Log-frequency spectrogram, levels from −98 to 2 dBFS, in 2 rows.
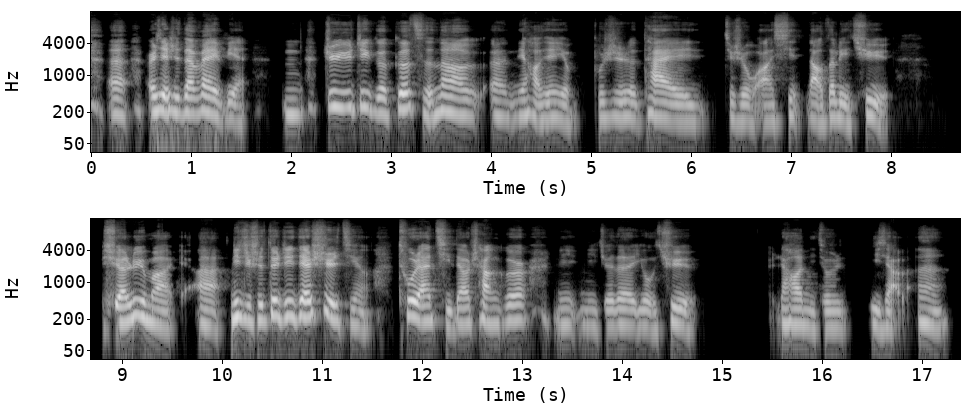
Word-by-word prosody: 嗯， 180 -2 -1 0.2
而 195 - +4
且 205 -1 +6
是 195 -1 0
在 190 -1 +5
外 195 -4 +6
边， 145 -3 -5 0.4
嗯。 180 -1 -6 0.2
至 250 +1 +3
于 245 0 +2
这 245 0 -1
个 190 -2 0
歌 225 +6 +4
词 205 -10 -5
呢， 185 -3 +2 0.2
嗯， 160 -4 -7
你 170 +1 -3
好 160 -6 -2
像 150 +2 -2
也 145 -3 -4 0.2
不 155 - -8
是 155 -1 -4
太 150 -2 +2 0.4
就 150 - -9
是 140 0 -5
往 140 +1 -4
心 135 +5 -9
脑 - - +1
子 155 - -3
里 145 -4 -3
去。 160 - -4 0.8
旋 175 +1 +5
律 220 0 +4
嘛 155 -7 +2 0.3
啊， 145 -3 -2
你 210 +2 +4
只 185 - +1
是 185 +2 +1
对 230 +5 +5
这 220 +2 +3
件 215 0 +9
事 220 -5 +4
情， 155 -6 -9 0.3
突 230 - +3
然 180 -3 +6
起 165 -5 -4
调 160 +1 0
唱 165 -1 +1
歌 180 +3 -1
儿， 190 - -2 0.2
你 155 -1 -11
你 150 -1 -12
觉 145 +2 -5
得 150 -1 -2
有 140 -2 -5
趣， 140 +1 -3 0.8
然 160 - -3
后 155 0 +2
你 145 -2 -7
就 140 +2 -7 0.4
记 155 - -4
下 145 - -2
了， - - -10
嗯。 160 -3 -5
165 Hz, 220 characters per minute, -24 LUFS, 150-190 Hz, 0.8 s, 件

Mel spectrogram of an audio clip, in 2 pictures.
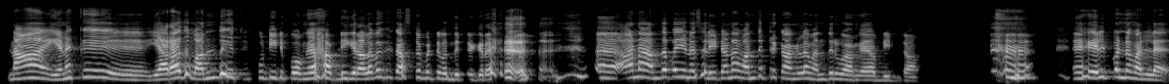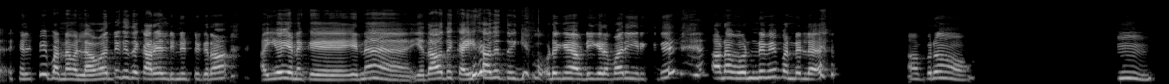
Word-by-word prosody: நான், 285 +1 +6
எனக்கு 305 +5 -1 0.7
யாராவது 270 +6 +6
வந்து, 300 - +2 0.2
து - - -22
கூட்டிகிட்டு 300 0 -2
போங்க 265 0 +1 0.2
அப்பிடீங்கிற 270 -1 +2
அளவுக்கு 320 +4 -2
கஷ்டப்பட்டு 300 0 -2
வந்துட்ருக்குறேன். 235 - -2 1.0
அ - - +2 0.3
ஆனா, 335 +3 +2
அந்த 295 +4 0
பையன் 345 -1 +2
என்ன 315 - -1
சொல்லிட்டானா? 290 +3 -1
வந்துட்டுருக்காங்கல்ல. 280 -3 -2
வந்துருவாங்க 235 -3 -3
அப்பிடீன்ட்டான். 180 -3 -10 1.7
ஹெல்ப் 310 +3 +3
பண்ண 325 -2 +2
வல்ல. 235 -3 +1 0.3
ஹெல்பே 245 -1 -4
பண்ண 255 -2 -1
வரல. 220 -2 0
அவன் 230 +3 -1
பாட்டுக்கு 320 +5 -3
இந்த 285 - -1
கரைல 260 +1 +3
நின்னுட்டிருக்குறான். 255 +2 -3 0.4
ஐயோ! 270 +5 +2
எனக்கு 245 -3 -1 0.4
என்ன, 265 +4 -3 0.6
ஏதாவது 275 +5 +2
கையிறாவது 300 +6 +3
தூக்கி 270 -1 -6
போடுங்க, 270 +1 -1
அப்பிடீன்கிற 255 0 0
மாரி 275 +1 0
இருக்குது. 260 +4 -5 0.5
ஆனா 295 +1 0 0.2
ஒண்ணுமே 315 +3 0
பண்ணல. 270 -3 -1 1.0
அப்புறம். 280 +3 -5 1.7
ம். 275 -4 -8
270 Hz, 120 wpm, -20 LUFS, 250-295 Hz, 1.7 s, நான்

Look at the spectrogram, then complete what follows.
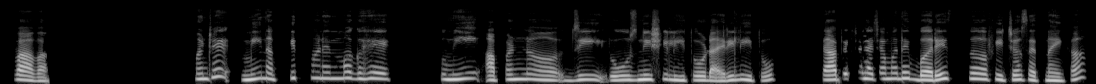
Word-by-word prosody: वाह, 210 -4 +5
वाह! 165 -1 -2 1.5
म्हणजे 265 +9 0 0.2
मी 245 +5 +4
नक्कीच 265 +3 -4
म्हणेन 280 -2 -2
मग 285 -1 -2
हे, 265 0 0 0.5
तुम्ही 240 +4 +2
आपण 230 +5 +1
अ, 205 -5 0
जी 215 +1 -1
रोजनिशी 210 +4 +2
लिहितो, 195 -1 +2
डायरी 175 +2 +2
लिहितो, 200 -2 -1 0.5
त्यापेक्षा 220 +6 +1
ह्याच्यामध्ये 265 +2 0
बरेच 210 +7 +5 0.2
अ, 250 -2 +3
फीचर्स 215 0 0
आहेत 190 -2 0
नाही 180 -2 +3
का? 245 +7 -1
225 Hz, 130 wpm, -21 LUFS, 200-260 Hz, 1.5 s, वाह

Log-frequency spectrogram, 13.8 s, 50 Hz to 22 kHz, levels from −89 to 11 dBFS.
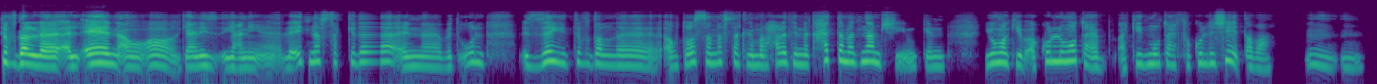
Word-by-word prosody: تفضل 225 -4 +7 0.2
قلقان 220 +5 +7
أو 180 0 0
آه، 200 -3 0
يعني 185 +2 +2
ز 185 - -9
يعني 170 0 -2
آآ - - -8
لقيت 240 +9 -1
نَفسك 255 -2 -3
كده 245 +1 -3 0.4
إن 180 -1 -3
بتقول 225 +7 -7 0.4
إزاي 230 +6 +1
تفضل 220 -3 -6 0.5
أو 175 +2 -4
توصّل 235 +3 -2
نَفسك 235 -3 -5
لمرحلة 205 +4 -2
إنّك 210 -1 -4
حتى 285 0 +2
ما 250 -1 +2
تنامش، 255 -1 0
يمكن 175 - -8 0.4
يومك 230 0 0
يبقى 205 - -2
كلّه 260 0 0
مُتعِب، 175 -11 -3
أكيد 205 +9 -6
مُتعِب 220 -1 -4
في 195 - -12
كل 230 +1 -5
شيء 265 +1 +2
طبعًا. 165 -4 -7 0.4
إمم، 195 -6 -11
إمم. 170 0 -14
215 Hz, 155 wpm, -23 LUFS, 185-240 Hz, 0.5 s, تفضل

